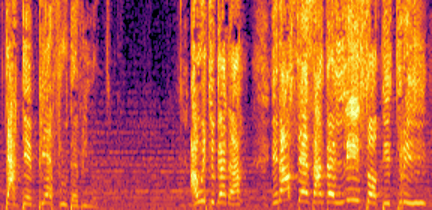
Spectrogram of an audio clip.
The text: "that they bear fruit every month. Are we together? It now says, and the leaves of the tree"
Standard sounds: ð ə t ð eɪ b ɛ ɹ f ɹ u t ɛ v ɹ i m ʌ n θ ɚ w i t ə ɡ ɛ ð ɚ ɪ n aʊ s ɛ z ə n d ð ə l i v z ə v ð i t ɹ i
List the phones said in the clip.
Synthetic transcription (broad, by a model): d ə t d eɪ b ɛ f ɹ u t ɛ v ɹ i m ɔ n t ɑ w i t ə ɡ ɛ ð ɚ ɪ n aʊ s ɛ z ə n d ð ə l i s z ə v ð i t ɹ i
